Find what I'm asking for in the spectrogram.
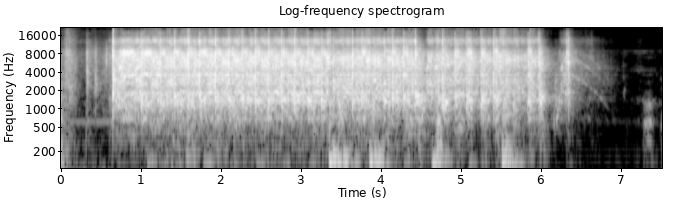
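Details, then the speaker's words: JDM turbo Miata on MegaSquirt, first start attempt; steady cranking with a few stumbling catches that never run, RPM dropping from 200 to 0, timing erratic: no start from erratic crank position signal off damaged crank pulley markings. "Seems like the timing's all over the place. Alright, so the crank position sensor, which measures where the crank is on its rotation so the car knows when to fire, it actually uses a sensor and it uses markings on the crank pulley to figure out where it is."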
